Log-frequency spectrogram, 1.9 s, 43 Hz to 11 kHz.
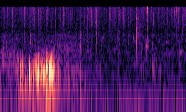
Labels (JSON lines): {"label": "biophony, growl", "recorder": "SoundTrap 600 or HydroMoth"}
